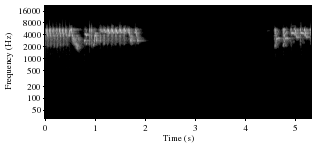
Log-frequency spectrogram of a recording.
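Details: Loud, continuous buzzy twittering song of a Black siskin, dense rapid notes for two seconds, then silence and a second short twittering burst.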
